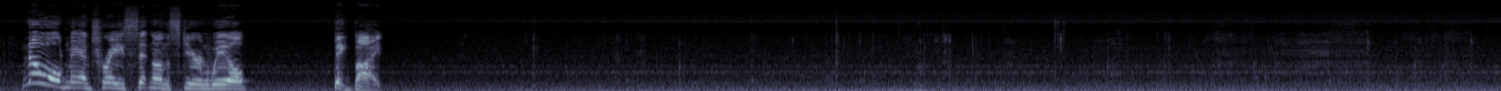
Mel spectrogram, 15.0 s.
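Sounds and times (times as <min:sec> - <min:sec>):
low rumble inside a car: 0:00.0 - 0:15.0
person chewing food: 0:04.6 - 0:15.0.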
